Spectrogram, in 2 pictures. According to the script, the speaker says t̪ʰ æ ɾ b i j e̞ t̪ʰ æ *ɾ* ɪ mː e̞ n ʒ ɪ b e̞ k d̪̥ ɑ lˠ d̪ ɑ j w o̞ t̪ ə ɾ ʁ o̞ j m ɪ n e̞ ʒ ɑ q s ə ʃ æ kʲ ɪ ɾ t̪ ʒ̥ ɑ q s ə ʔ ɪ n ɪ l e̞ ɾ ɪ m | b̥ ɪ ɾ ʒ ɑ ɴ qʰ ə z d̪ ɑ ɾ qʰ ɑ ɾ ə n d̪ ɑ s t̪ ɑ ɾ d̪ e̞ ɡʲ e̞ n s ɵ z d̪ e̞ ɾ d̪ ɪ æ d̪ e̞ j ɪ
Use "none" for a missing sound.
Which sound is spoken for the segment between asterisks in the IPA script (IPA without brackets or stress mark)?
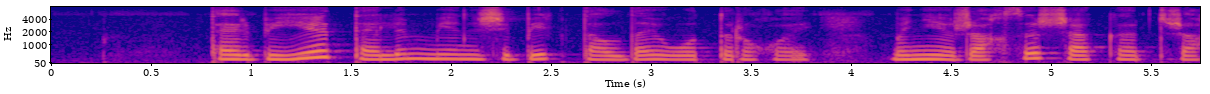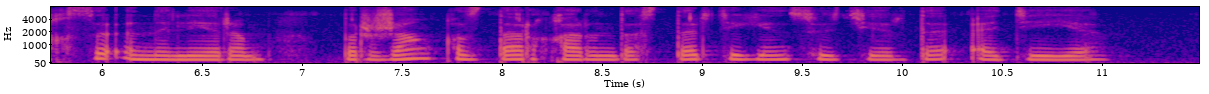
l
